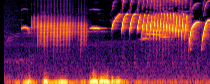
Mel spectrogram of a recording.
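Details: Canary song used as a lure to get other canaries singing: a brief buzzy note, low thumps underneath, then a fast series of rising, upward-sweeping whistled notes, about four per second, ending in two louder upslurs.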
